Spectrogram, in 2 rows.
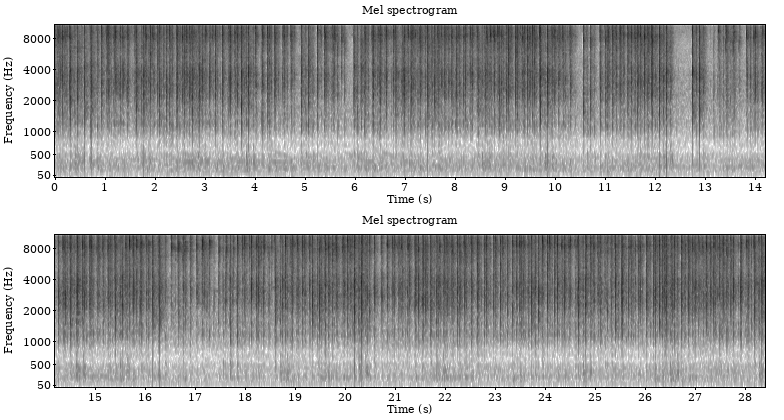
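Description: Fast, continuous typing on a Havit HV-KB366L mechanical keyboard: a rapid clatter of key clicks, with a short break about twelve seconds in.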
